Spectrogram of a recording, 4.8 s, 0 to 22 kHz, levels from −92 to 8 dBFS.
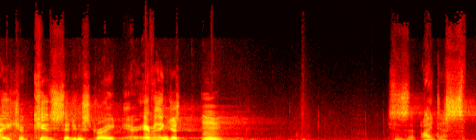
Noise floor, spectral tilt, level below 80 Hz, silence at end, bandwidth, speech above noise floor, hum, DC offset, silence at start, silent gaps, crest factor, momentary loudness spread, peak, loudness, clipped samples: -57 dBFS; -3 dB/octave; -50 dBFS; 0 s; 19 kHz; 37 dB; none; under 0.1%; 0 s; none; 20 dB; 10 LU; 0 dBFS; -19 LUFS; under 0.1%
